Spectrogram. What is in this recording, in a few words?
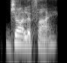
"jollify", Indian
